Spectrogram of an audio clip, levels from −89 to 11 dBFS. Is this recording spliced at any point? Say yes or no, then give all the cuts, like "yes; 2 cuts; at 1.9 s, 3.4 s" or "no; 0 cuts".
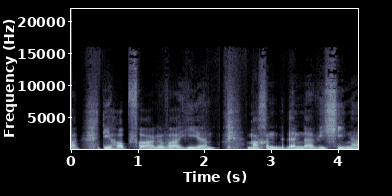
no; 0 cuts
